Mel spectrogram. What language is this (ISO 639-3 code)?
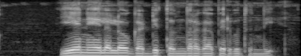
tel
